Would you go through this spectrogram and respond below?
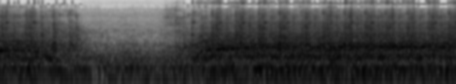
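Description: A sewing machine stitches a curved quilt seam at slow speed, a quiet steady whirring hum that briefly dips then resumes, with no talking.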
